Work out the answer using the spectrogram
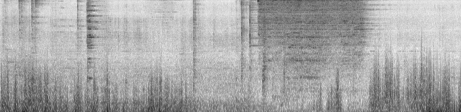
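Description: Loaded CSX open rock hoppers rolling slowly past, the steel wheels rumbling on the rail with scattered clanks and clicks. About five seconds in, a high hissing screech from the wheels runs for about two seconds.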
